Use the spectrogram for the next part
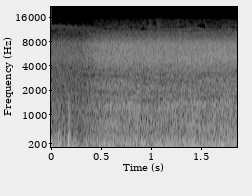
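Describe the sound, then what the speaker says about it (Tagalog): Strong typhoon wind from Typhoon Carina roaring across a flooded neighborhood with damaged houses, a loud continuous rumble buffeting the microphone, with a brief louder gust near the start and no voices. "Ang lakas ng hangin mga kaunesa."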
